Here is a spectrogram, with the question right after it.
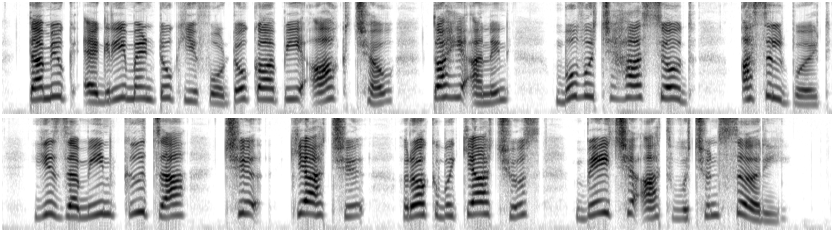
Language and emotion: Kashmiri, neutral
